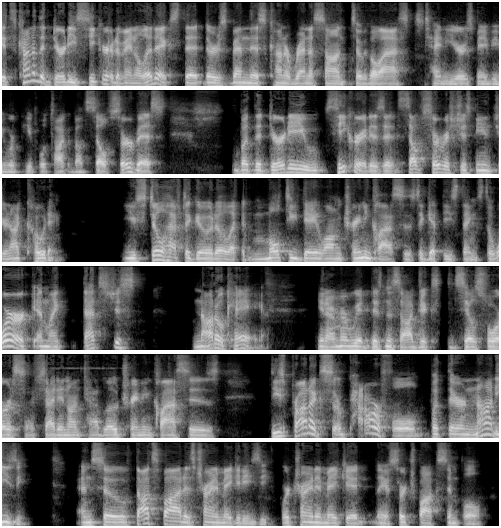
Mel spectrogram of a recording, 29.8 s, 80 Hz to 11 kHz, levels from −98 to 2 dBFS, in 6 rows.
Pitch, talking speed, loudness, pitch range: 105 Hz, 220 wpm, -19 LUFS, 95-115 Hz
